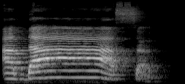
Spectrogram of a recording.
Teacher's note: A sílaba da foi pronunciada por mais tempo. Logo, essa é a sílaba tônica do meu nome.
